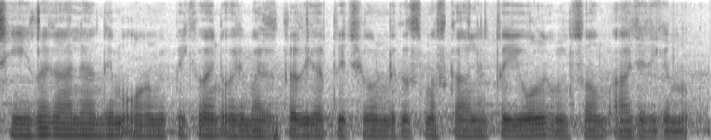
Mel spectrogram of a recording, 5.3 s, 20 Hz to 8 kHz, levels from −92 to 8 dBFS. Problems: none marked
